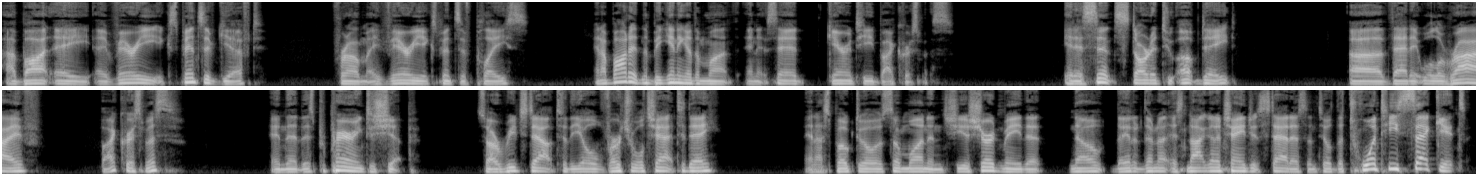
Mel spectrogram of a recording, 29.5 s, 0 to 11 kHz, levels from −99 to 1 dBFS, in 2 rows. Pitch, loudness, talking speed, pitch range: 110 Hz, -23 LUFS, 165 wpm, 100-130 Hz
